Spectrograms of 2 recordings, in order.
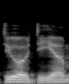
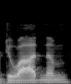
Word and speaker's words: duodenum: sections here there's the what's called duodium or duodenum however you want to kind of pronounce that's it's pronounced both ways there's also then the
